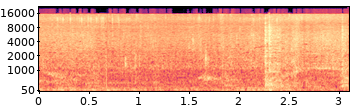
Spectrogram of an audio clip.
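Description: Vegetables and onion fry steadily in a pan with a constant close sizzle and faint stirring scrapes; a small dollop of ginger-garlic paste goes in, bringing a brief sharper hiss, with no one talking.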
